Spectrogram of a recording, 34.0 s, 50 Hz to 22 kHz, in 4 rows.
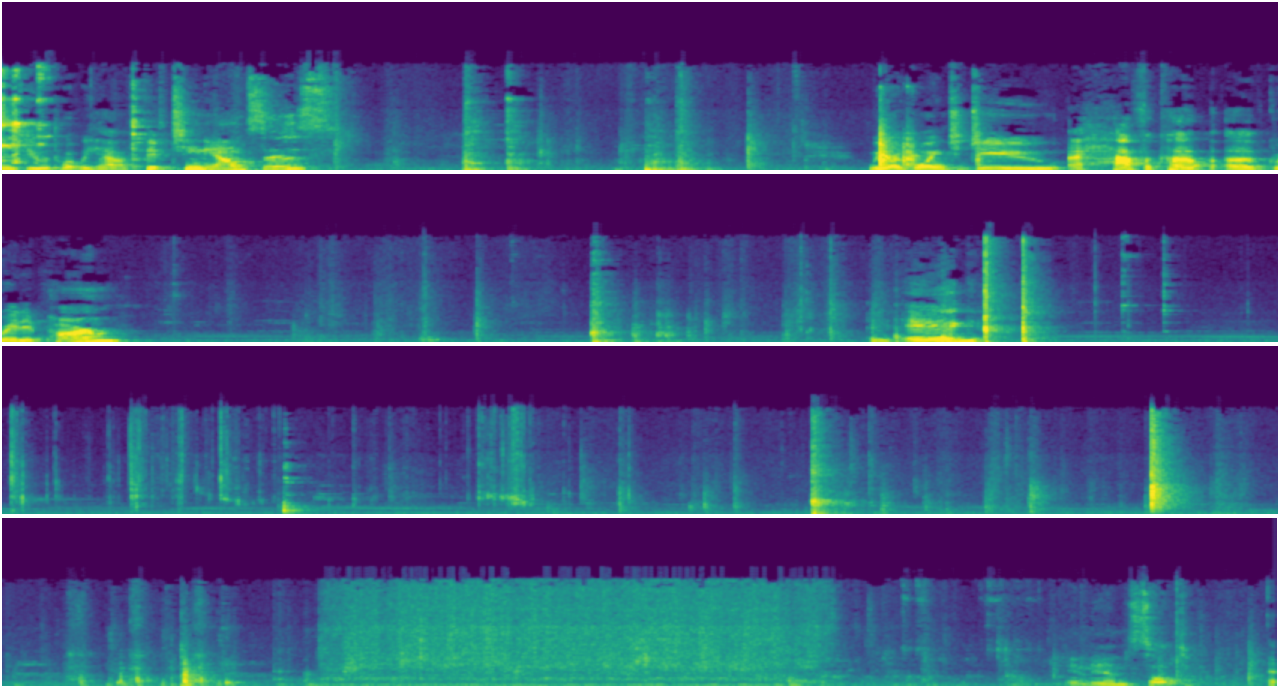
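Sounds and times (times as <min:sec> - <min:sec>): dishes clinking against mixing bowl: 0:00.0 - 0:01.1
kitchen tap running: 0:27.7 - 0:31.2.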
